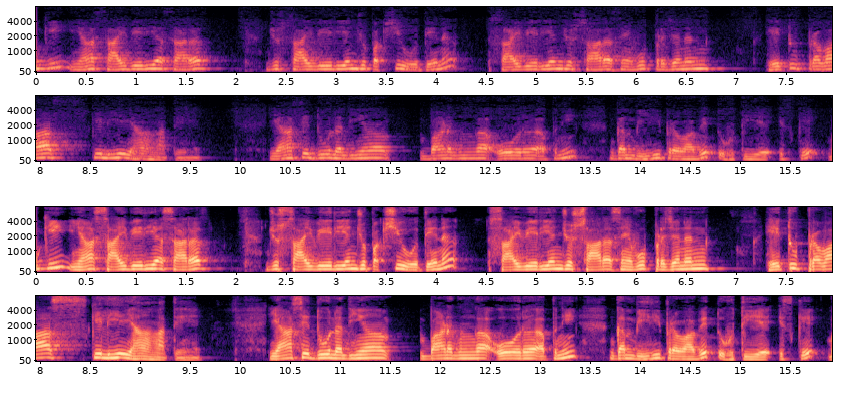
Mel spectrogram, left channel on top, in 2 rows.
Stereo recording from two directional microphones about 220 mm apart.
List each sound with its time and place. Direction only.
0.0 s speech: 40° right (ahead or behind)
10.3 s speech: 40° right (ahead or behind)
13.7 s speech: 30° right (ahead or behind)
